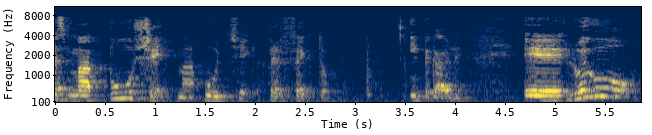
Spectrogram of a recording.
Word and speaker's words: mapuche: ¿Es con la CH bien pronunciada? CH bien pronunciada, claro. Ya, perfecto. O sea, es mapuche.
